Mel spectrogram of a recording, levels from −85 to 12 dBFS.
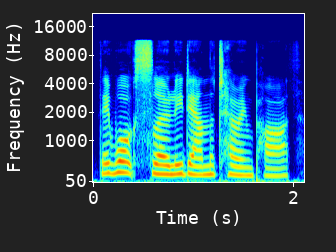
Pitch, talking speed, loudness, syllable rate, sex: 205 Hz, 200 wpm, -15 LUFS, 5.2 syllables/s, female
